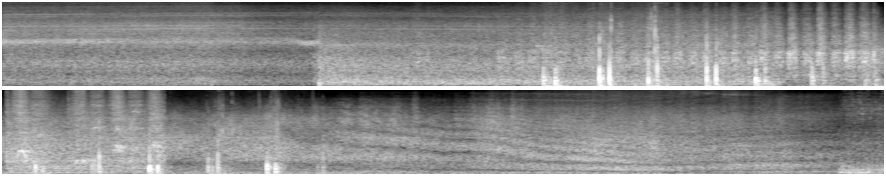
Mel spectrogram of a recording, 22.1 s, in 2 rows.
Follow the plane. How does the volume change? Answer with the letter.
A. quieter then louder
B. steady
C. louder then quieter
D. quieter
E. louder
B.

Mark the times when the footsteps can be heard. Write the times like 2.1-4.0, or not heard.
6.7-15.1.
